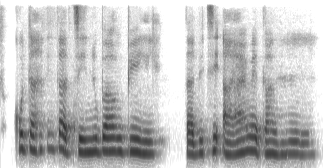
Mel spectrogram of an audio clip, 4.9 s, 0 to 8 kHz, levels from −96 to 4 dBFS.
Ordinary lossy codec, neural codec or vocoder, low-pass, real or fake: MP3, 64 kbps; codec, 16 kHz, 0.8 kbps, ZipCodec; 7.2 kHz; fake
